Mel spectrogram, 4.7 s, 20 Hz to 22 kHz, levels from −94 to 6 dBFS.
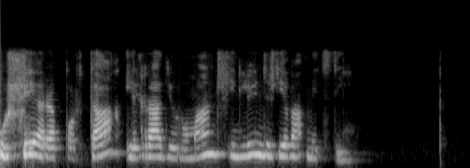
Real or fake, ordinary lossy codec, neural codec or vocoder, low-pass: real; Opus, 32 kbps; none; 7.2 kHz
